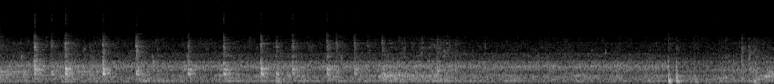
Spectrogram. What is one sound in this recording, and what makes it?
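A knife chops on a cutting board in quick, regular taps.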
